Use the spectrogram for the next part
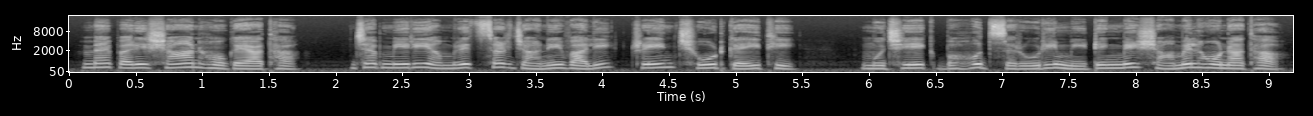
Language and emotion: Hindi, sad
